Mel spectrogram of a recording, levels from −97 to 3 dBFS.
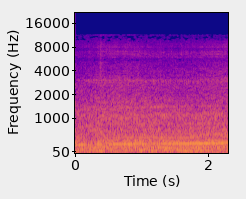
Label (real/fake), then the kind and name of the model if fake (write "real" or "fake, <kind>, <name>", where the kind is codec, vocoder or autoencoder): real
